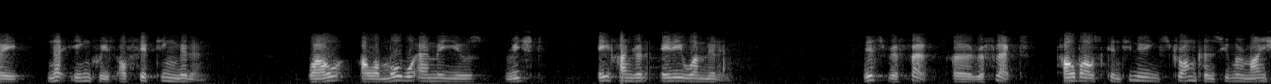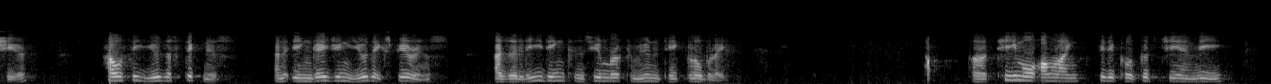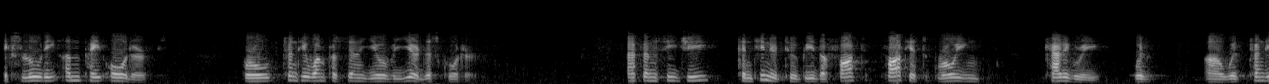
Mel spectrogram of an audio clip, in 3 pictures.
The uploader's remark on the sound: Earnings Conference Call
